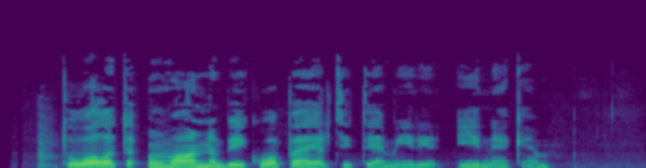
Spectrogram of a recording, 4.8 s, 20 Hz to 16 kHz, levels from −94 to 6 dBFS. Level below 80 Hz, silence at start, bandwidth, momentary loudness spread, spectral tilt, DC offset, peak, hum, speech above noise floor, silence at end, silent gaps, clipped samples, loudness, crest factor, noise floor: -74 dBFS; 0.3 s; 10 kHz; 16 LU; -7 dB/octave; under 0.1%; -4 dBFS; none; 44 dB; 0.75 s; none; under 0.1%; -21 LUFS; 18 dB; -66 dBFS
